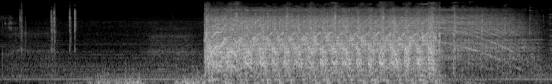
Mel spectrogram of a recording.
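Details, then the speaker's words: VW TDI MK4 no-start, air already bled from the lines: it cranks for a couple of seconds without catching while one injector puffs and leaks around its base, losing compression; leaking injector. Electrical corrosion was later found as the main cause. "Oh, before it was poof, poof, poof from around the base of the injector. Maybe for show you guys, I'm losing some compression."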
